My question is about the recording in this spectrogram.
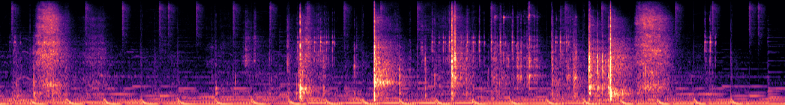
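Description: Background music, over a handful of sharp plastic clicks and rattles as a Dremel accessory case is opened and a sanding drum bit is picked out of it.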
